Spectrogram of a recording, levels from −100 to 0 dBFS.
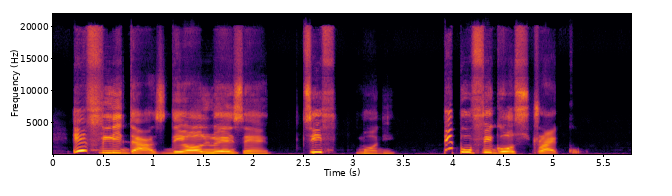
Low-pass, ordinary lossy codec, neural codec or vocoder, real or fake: none; none; autoencoder, 48 kHz, 128 numbers a frame, DAC-VAE, trained on Japanese speech; fake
